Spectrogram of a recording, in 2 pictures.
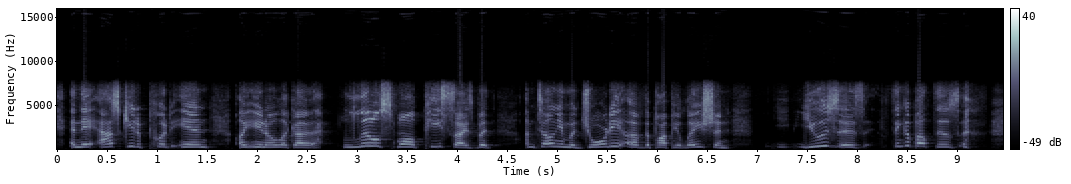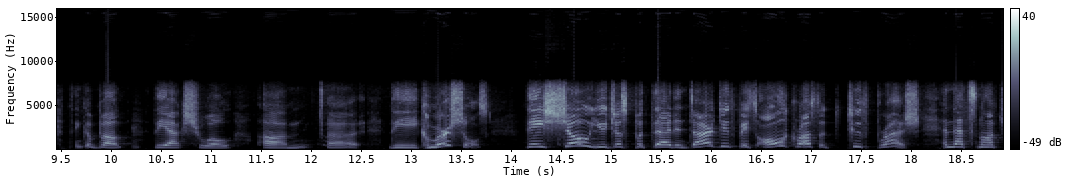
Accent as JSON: {"language": "English", "country": "South Korea", "tie": "born or raised there", "said": "I grew up in Korea, Paul, and back then I remember in our elementary school, my father worked for U.S. government, so I went to the military school."}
